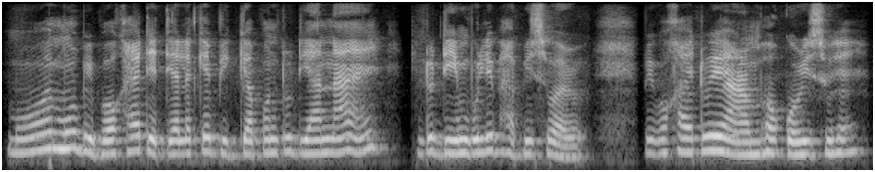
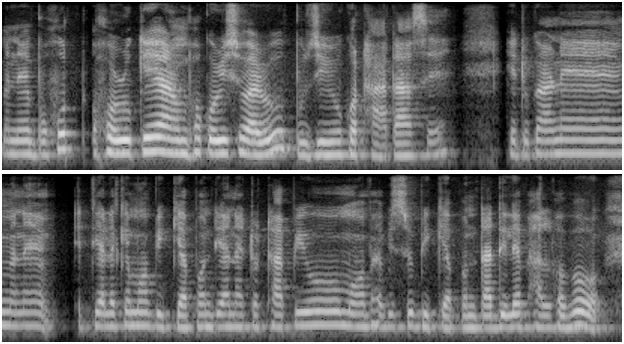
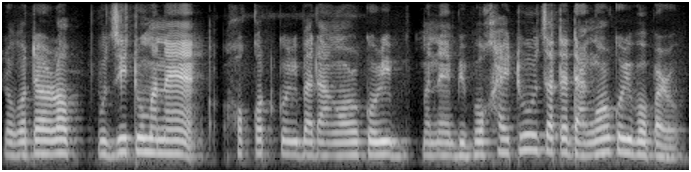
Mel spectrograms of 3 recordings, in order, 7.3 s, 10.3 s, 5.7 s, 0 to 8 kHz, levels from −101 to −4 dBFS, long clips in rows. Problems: background sounds at intervals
